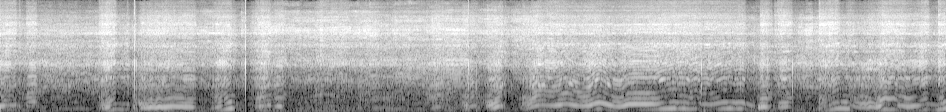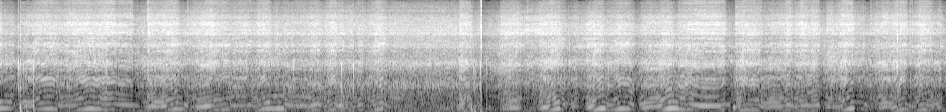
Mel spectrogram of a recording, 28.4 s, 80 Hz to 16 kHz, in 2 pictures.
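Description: Vintage pre-1990 motocross bike's engine, heard from on board while racing. It revs up and drops back again and again through the gears and turns, over a constant rushing hiss.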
